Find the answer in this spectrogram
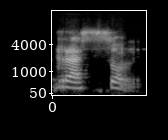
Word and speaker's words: razón: Ra, hay dos sílabas ahí, razón. ¿Cuál es la sílaba más fuerte? ¿Cuál es la que pueden escuchar más? Razón. ¿Razón? ¿Se dice razón o se dice razón? ¿Qué piensas, Andy? ¿Sería ra o sería son? Son, sería son.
